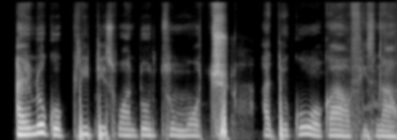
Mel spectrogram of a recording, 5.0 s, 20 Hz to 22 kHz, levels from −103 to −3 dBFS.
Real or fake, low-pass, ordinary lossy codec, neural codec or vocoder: fake; none; none; autoencoder, 48 kHz, 128 numbers a frame, DAC-VAE, trained on Japanese speech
